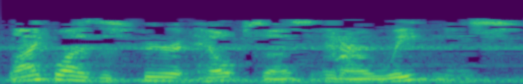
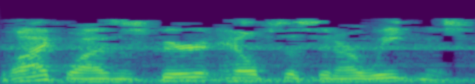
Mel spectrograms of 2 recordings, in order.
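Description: First: The voice runs on after the last word. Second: The voice comes to a full stop. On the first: The sentence continues into the next thought. "See how easy it is to run through there?" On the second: The sentence is complete on its own.

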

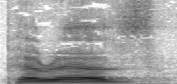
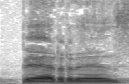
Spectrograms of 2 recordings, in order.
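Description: First: The name is pronounced in an English way. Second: The name is pronounced in a Spanish way.

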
